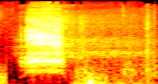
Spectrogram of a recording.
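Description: A crow gives a single harsh, close caw from among bushes, followed by a soft rustle or thump in a quiet outdoor setting.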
